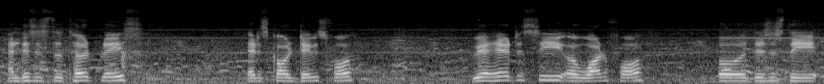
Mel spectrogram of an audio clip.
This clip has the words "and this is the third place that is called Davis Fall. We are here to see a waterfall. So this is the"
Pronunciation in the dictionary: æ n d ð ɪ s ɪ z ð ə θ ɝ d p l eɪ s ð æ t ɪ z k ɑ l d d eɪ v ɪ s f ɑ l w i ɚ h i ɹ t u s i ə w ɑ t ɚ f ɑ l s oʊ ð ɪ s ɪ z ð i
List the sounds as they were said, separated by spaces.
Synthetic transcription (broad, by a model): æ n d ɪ s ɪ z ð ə t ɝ d p l eɪ s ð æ t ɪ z k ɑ l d d eɪ v ɪ s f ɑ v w i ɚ h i ɹ t u s i ə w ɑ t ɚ f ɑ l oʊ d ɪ s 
